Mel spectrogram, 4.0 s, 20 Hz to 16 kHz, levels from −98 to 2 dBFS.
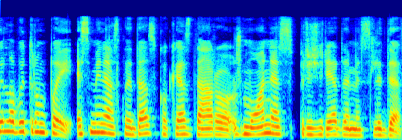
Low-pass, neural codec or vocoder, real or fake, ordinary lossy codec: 9.9 kHz; none; real; AAC, 64 kbps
